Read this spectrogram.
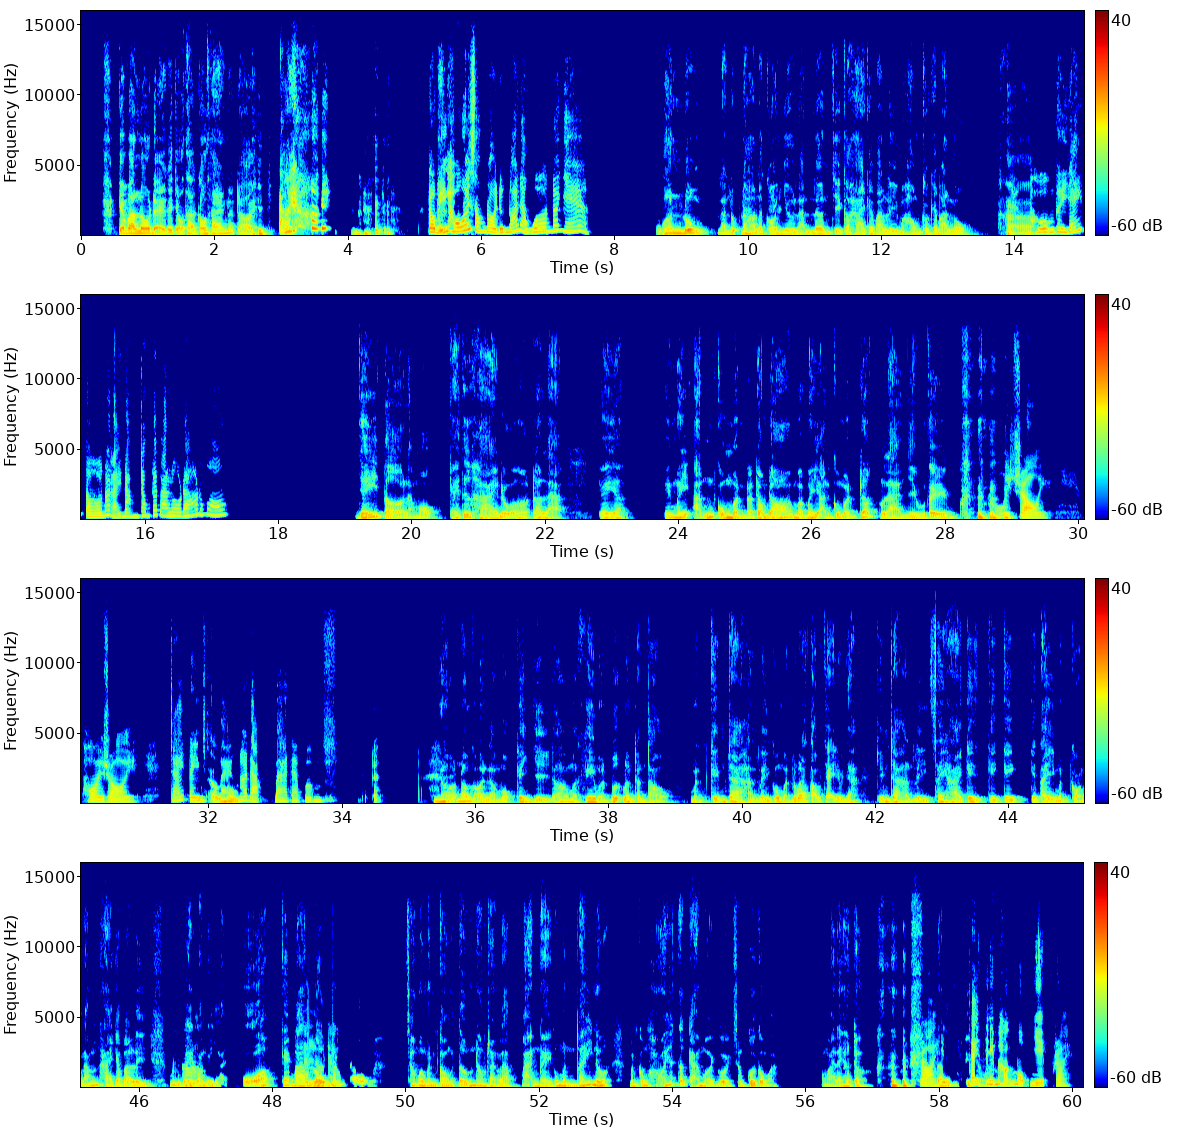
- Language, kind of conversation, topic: Vietnamese, podcast, Bạn có thể kể về một chuyến đi gặp trục trặc nhưng vẫn rất đáng nhớ không?
- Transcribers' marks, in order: laughing while speaking: "trời"; laughing while speaking: "ơi!"; tapping; laugh; other background noise; laughing while speaking: "Ờ"; laugh; laugh; laugh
